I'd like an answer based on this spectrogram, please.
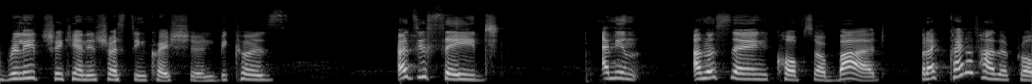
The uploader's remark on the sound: This Nordic Talks episode is the second of five special podcast episodes, recorded at COP28 in Dubai.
